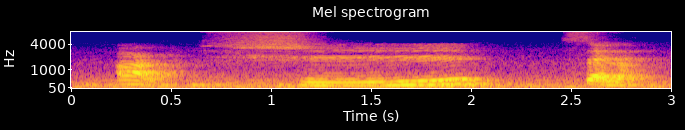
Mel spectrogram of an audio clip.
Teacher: 2 is fourth tone falling tone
